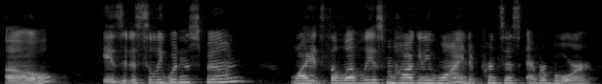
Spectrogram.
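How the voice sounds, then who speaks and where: A woman's voice: on the high side, lively intonation, moderate pace, darkish tone, voice pushed up. A bold, teasing young princess from a storybook , read by a woman. She speaks in emphatic, challenging questions and knows her own mind. The recording is slightly dull and lo-fi. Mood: teasing challenge. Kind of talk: storybook character voice.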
